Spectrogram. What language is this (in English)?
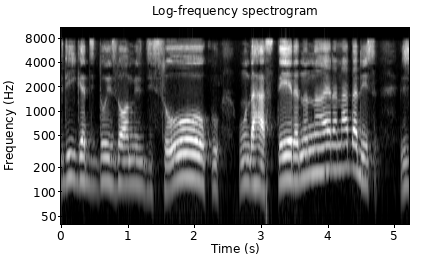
Portuguese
